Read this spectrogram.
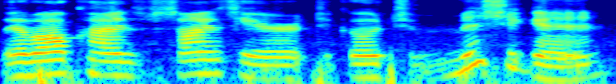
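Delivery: ordinary delivery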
